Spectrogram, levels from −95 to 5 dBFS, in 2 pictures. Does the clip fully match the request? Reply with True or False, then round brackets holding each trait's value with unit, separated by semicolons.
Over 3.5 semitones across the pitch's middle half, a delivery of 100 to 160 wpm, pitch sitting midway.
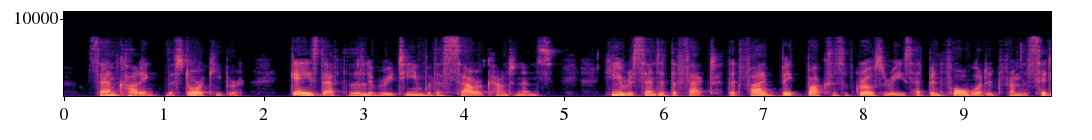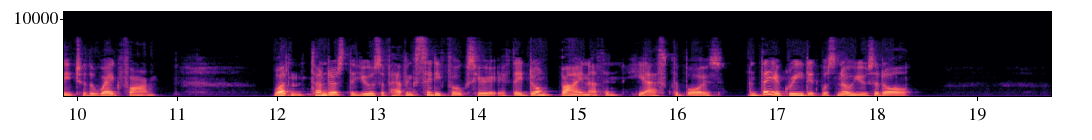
False (5.1 semitones; 180 wpm; 165 Hz)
